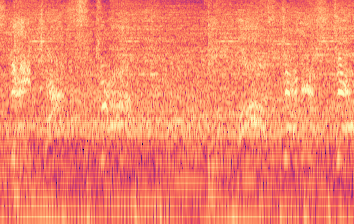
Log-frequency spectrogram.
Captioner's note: audience cheers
